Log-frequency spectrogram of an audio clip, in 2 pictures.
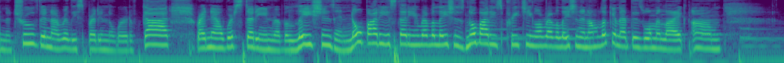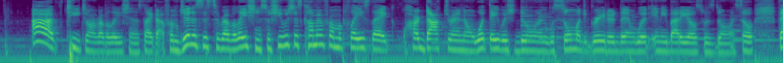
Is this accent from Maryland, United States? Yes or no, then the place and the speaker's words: no; New Jersey, United States; I'm from New Jersey.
